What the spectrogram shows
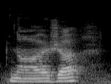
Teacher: So nausea, the first way would be first syllable stress, letters A, U say ah, like in saw · The letter S says the zh sound, so that's kind of like a voiced SH. Sometimes I write that with ZH.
